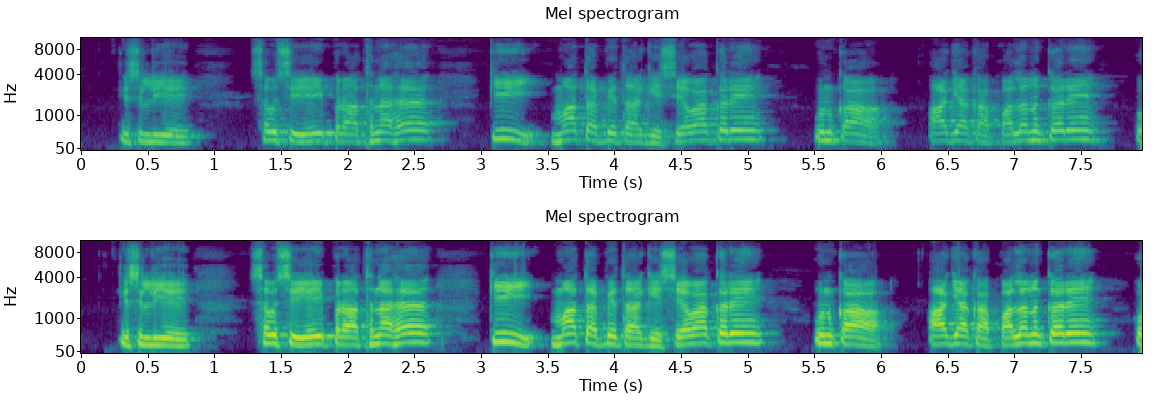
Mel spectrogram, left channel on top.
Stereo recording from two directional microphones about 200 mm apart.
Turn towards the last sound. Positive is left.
turn(degrees=-30)  # may be behind; listen again after turning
